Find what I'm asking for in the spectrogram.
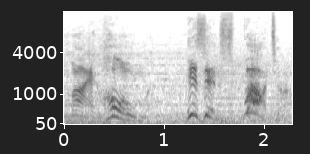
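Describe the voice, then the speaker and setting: A man playing a grim, raging Spartan warrior in a video game, with a gravelly voice and defiant growl. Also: high voice, very animated, slow, full character voice. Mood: defiant rage. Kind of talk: video game cutscene acting. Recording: loud music bed behind the voice.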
